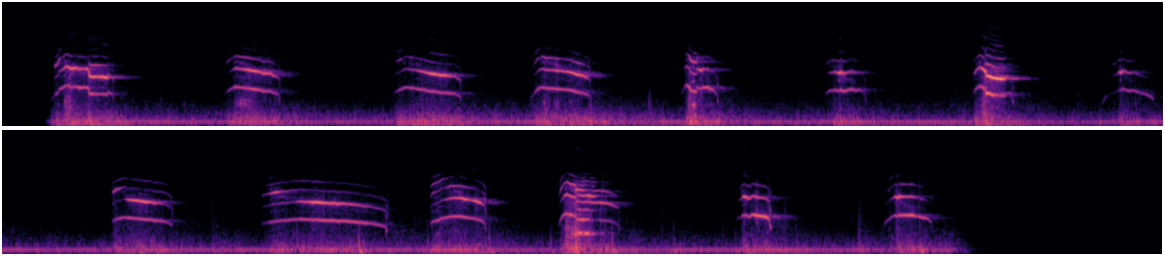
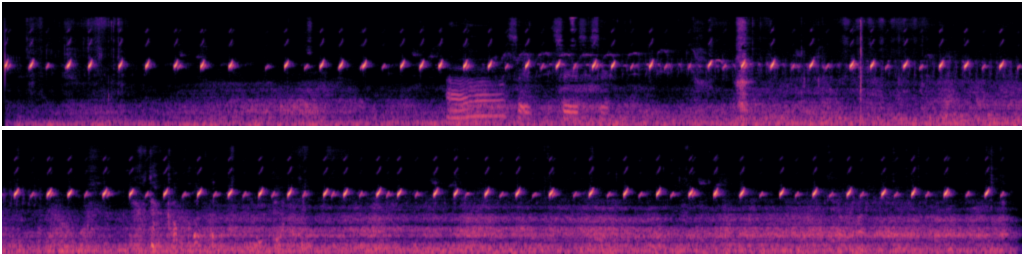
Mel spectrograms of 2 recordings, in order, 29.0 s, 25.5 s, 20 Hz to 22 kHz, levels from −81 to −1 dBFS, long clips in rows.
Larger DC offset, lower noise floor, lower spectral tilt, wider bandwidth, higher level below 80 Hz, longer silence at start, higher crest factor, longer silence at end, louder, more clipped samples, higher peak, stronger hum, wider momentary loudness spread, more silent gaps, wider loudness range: neither; first, -87 dBFS vs -41 dBFS; about the same, -4.5 dB/octave vs -3.5 dB/octave; about the same, 13.5 kHz vs 14 kHz; second, -54 dBFS vs -46 dBFS; first, 0.6 s vs 0.05 s; about the same, 22 dB vs 18 dB; first, 2.6 s vs 0.2 s; second, -28 LUFS vs -21 LUFS; neither; second, -12 dBFS vs -6 dBFS; first, 60 Hz at -55 dBFS vs none; first, 25 LU vs 4 LU; neither; first, 11 LU vs 2 LU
